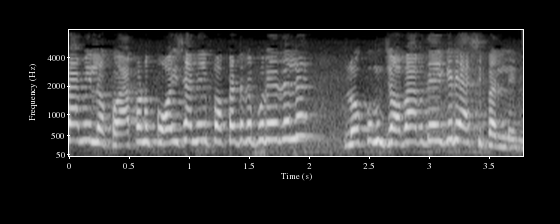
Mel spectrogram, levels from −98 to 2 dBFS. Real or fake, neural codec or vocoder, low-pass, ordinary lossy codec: real; none; 7.2 kHz; MP3, 48 kbps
